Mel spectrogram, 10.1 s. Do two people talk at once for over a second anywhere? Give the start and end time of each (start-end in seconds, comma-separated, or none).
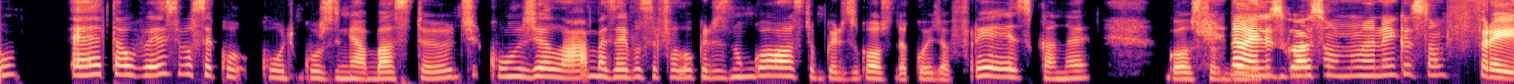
none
